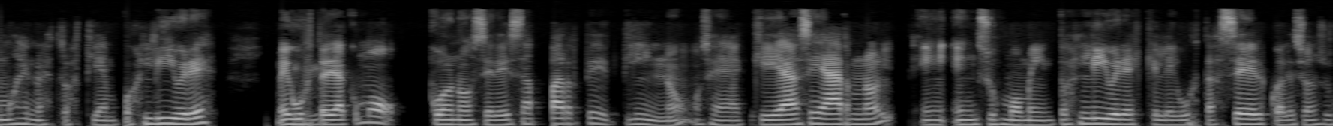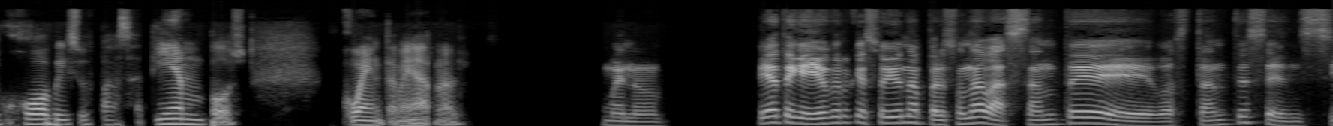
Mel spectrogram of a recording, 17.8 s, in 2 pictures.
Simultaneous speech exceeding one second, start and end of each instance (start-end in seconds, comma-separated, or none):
none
